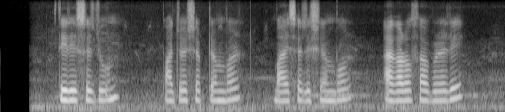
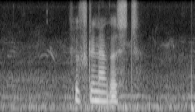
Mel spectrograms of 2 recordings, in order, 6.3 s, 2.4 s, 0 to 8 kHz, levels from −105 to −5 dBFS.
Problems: constant background noise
